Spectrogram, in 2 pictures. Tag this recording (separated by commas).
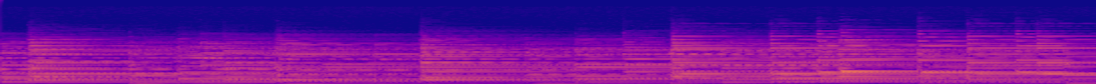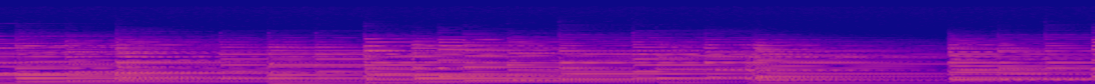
Music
